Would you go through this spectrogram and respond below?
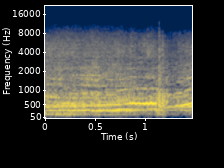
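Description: Race cars rounding the turns 6–7 chicane at the Hungaroring circuit under lights-on caution, a close, steady engine drone with shifting pitch and a brief tire scrub near the end, no talking.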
